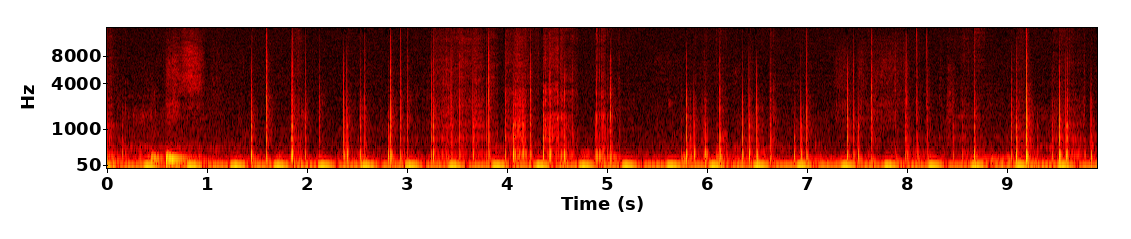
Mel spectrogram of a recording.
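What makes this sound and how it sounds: Long nails tap repeatedly on the dark grey cardboard hardcover of a thick, solid book lying on a table. They make a quick, uneven run of dull, woody clicks with little ring. Brief scratchy rustles mix in between the taps.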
